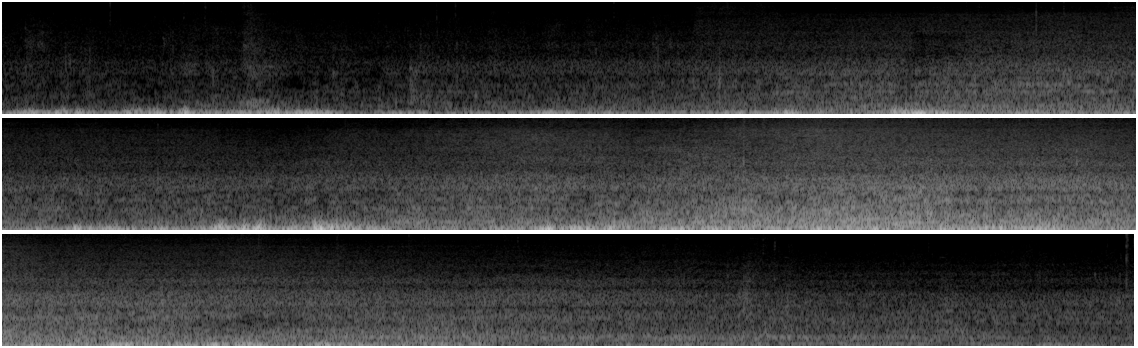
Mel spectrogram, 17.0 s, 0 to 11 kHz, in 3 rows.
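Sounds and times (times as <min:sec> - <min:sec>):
tyre noise on road: 0:00.0 - 0:17.0
wind buffeting microphone: 0:00.0 - 0:17.0
small car driving past: 0:03.3 - 0:15.2.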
